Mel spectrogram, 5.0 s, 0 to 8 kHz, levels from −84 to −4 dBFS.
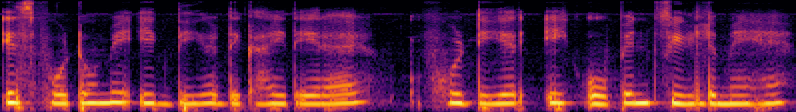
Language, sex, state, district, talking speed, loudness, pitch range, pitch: Hindi, female, Arunachal Pradesh, Lower Dibang Valley, 190 wpm, -17 LUFS, 230-250 Hz, 240 Hz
